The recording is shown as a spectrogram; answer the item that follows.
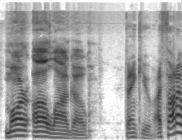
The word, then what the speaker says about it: Mar-a-Lago: It's Mar-a-Lago.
